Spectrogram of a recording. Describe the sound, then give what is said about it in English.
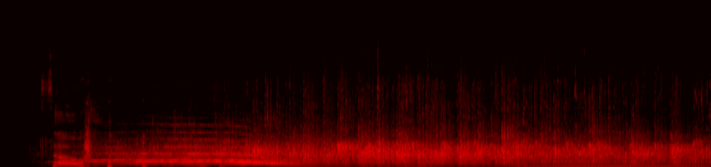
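A church audience claps together in sustained, steady applause for several seconds at a Wednesday night service, with low held keyboard notes sounding underneath after a brief musical swell at the start. “So by that hand clap, I'm assuming that that means that you're going to get behind me tonight.”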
